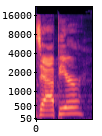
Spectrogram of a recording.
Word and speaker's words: Zapier: So you heard about Zapier, right? Zapier rhymes with happier.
